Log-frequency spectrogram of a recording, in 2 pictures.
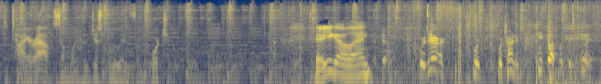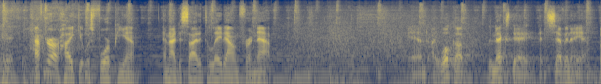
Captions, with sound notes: to tire out someone who just flew in from Portugal. There you go Len. - We're there. We're trying to keep up with the kid. - After our hike it was four PM, and I decided to lay down for a nap. (water rushing) And I woke up the next day at seven AM.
